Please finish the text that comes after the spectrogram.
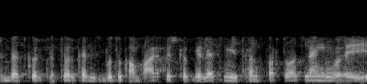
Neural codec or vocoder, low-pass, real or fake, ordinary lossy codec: none; 9.9 kHz; real; MP3, 32 kbps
